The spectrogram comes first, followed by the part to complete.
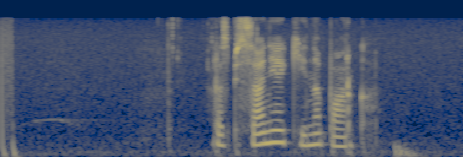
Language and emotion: Russian, neutral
